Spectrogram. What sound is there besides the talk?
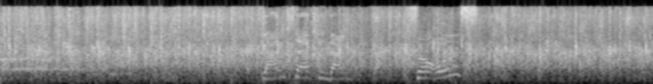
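audience applause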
